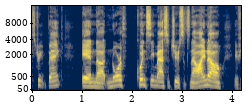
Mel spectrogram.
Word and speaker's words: Quincy: worked at State Street Bank in uh North Quincy Massachusetts now I know if you're from up there you say it's quiny uh which is how they pronounce it there but that meant riding the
